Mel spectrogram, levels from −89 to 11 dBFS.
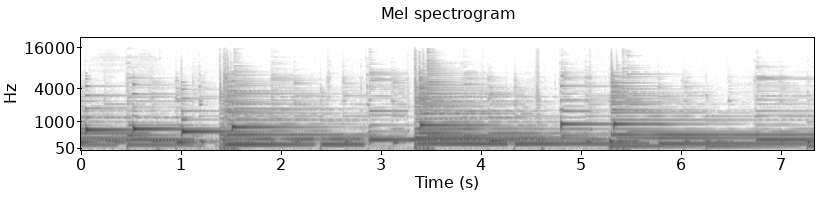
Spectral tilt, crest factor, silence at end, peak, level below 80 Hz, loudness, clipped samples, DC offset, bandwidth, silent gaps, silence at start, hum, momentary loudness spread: -7 dB/octave; 18 dB; 0 s; -12 dBFS; -52 dBFS; -30 LUFS; under 0.1%; under 0.1%; 16 kHz; none; 0 s; none; 7 LU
